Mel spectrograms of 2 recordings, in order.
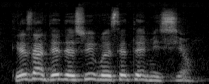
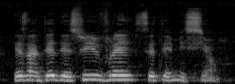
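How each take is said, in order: Both takes have the same delivery.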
